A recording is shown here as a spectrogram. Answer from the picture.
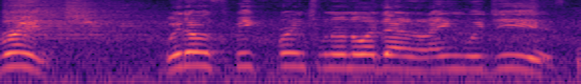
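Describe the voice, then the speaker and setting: Noticeable background noise runs behind a man's voice. His tone is animated and his pitch extremely high. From Louisiana, New Orleans. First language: Louisiana Creole. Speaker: tour guide. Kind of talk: guided walking tour talk.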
